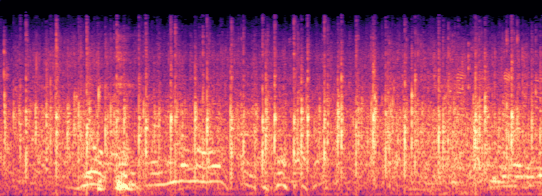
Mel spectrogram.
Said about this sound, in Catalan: Des d'aquí, crec que està per aquí perquè abans l'he vist, jo li vull, crec que li hem de dedicar un fort aplaudiment a ell.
